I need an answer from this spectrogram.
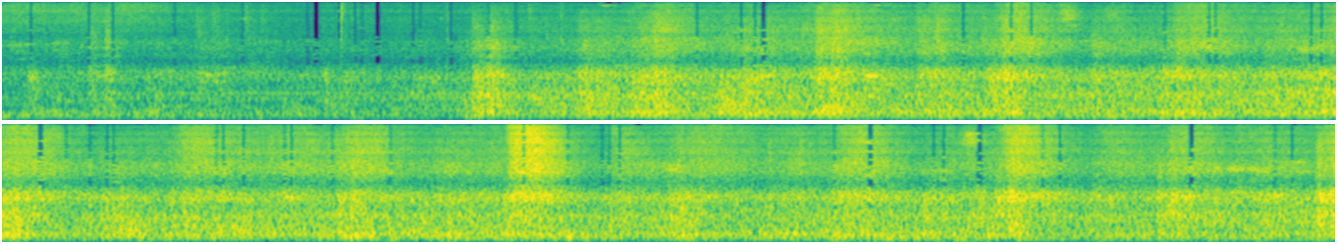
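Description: Train running noise: a steady rumble of steel wheels on rails with occasional clacks. It gets sharply louder about three seconds in and stays louder as the run goes onto a steel truss bridge.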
